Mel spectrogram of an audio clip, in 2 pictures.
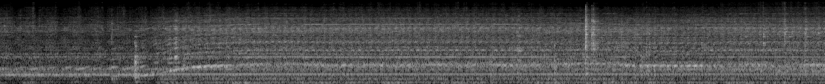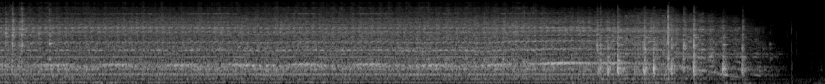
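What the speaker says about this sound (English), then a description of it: "So then we open up the chute, turn on our mixer," A KitchenAid stand mixer drives a FavorKit grater attachment shredding cheese, a steady motor whine with grinding rasp holding close and loud for about fifteen seconds before it stops abruptly.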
